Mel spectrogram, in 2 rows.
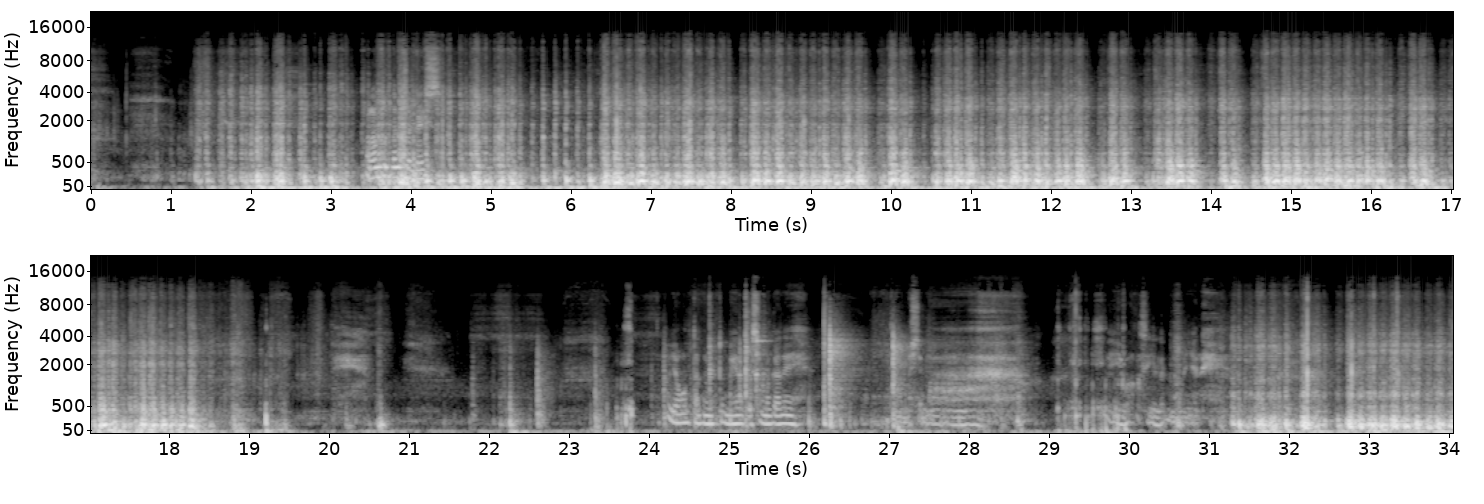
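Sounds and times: hand saw sawing through drywall: 0:01.2 - 0:23.3, 0:30.2 - 0:34.0
light clicks and scrapes: 0:29.1 - 0:32.3.

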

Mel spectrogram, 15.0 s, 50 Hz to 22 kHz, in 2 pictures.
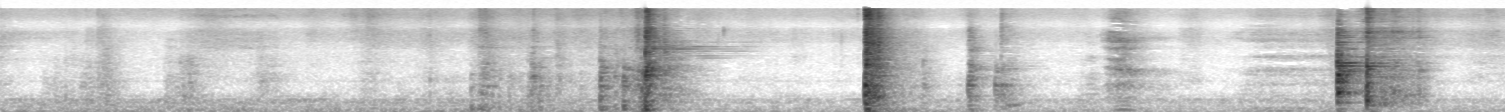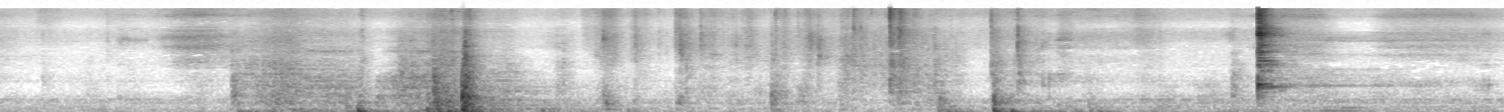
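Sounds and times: metal pot and lid clanking: 0:13.8 - 0:14.1.

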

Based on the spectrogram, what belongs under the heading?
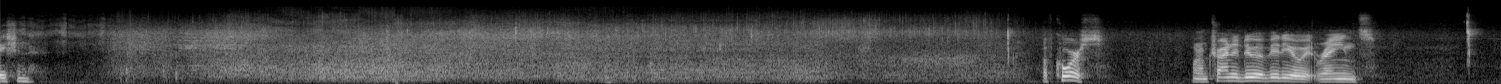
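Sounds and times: hose spray hissing on car: 0:00.7 - 0:10.4.

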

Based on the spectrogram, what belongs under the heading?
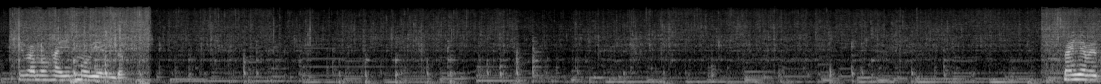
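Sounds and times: onion sizzling in oil: 0:00.0 - 0:11.0
wooden spoon clicking on pot: 0:01.9 - 0:09.6.

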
